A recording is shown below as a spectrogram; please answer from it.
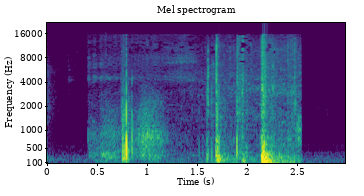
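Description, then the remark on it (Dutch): A Disney robotic rabbit rolls out of a crate with a short burst of mechanical rumbling, broken by three or four sharp clunks and thumps, moderately loud, then stops abruptly. “We hoorden namelijk de konijnrobot van Disney.”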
